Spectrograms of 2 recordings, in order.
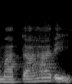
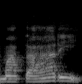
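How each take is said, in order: No difference in how they are said.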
